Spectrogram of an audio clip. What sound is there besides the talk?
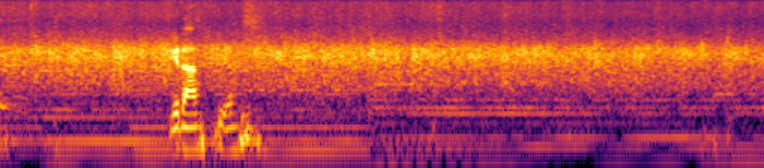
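audience applause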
